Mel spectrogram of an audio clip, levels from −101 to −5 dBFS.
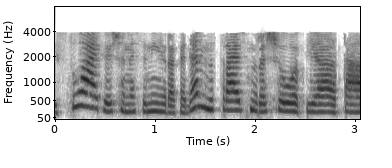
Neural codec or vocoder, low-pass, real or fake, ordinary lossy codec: vocoder, 22.05 kHz, 80 mel bands, Vocos; 7.2 kHz; fake; AAC, 16 kbps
